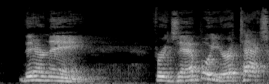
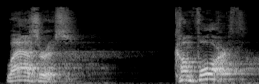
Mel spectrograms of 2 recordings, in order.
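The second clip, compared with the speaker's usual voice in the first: with authority; slower than usual. Acted. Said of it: "speaks your name with authority".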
